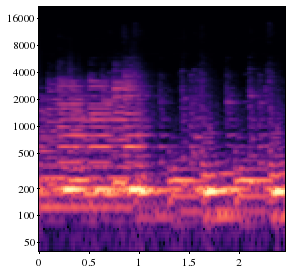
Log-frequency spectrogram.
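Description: Solo classical guitar played fingerstyle: a series of plucked notes over sustained bass notes.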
